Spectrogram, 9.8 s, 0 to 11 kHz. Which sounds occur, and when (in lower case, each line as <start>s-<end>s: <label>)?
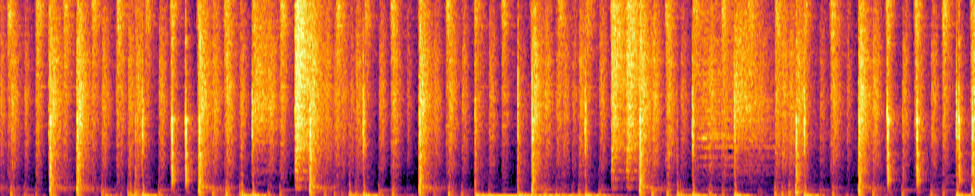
0.0s-9.7s: music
